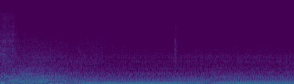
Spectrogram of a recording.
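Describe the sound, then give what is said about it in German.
A car engine hums low and steady, faint and without talk, with a slight surge early on as the car drives off from Styria toward Carinthia. “Aber jetzt fahren wir mal, verlassen wir die Steiermark und begeben uns über die Back Richtung Kärnten.”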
